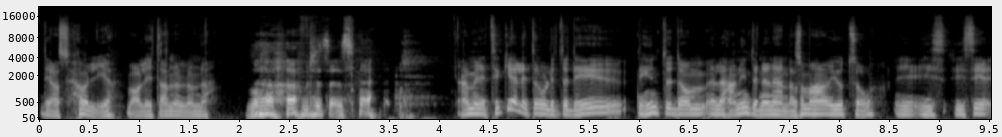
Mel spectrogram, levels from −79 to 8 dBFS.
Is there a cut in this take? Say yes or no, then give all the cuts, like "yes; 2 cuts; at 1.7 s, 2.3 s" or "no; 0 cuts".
yes; 1 cut; at 2.0 s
